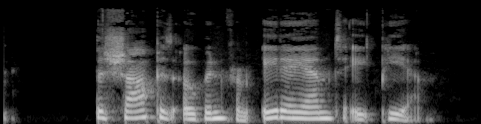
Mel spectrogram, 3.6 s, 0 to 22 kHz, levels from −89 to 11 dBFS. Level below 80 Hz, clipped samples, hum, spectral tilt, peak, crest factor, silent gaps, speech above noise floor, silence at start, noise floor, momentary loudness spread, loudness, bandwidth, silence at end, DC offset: -52 dBFS; under 0.1%; none; -6 dB/octave; 0 dBFS; 14 dB; none; 69 dB; 0.7 s; -82 dBFS; 8 LU; -14 LUFS; 11.5 kHz; 0.5 s; under 0.1%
